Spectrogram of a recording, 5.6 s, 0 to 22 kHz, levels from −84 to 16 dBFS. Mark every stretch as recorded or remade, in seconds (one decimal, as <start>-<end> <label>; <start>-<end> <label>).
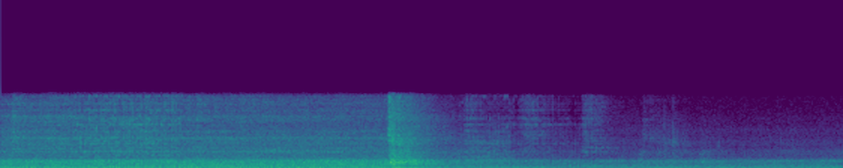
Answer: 0.0-0.5 recorded; 0.5-1.2 remade; 1.2-3.1 recorded; 3.1-4.0 remade; 4.0-5.6 recorded

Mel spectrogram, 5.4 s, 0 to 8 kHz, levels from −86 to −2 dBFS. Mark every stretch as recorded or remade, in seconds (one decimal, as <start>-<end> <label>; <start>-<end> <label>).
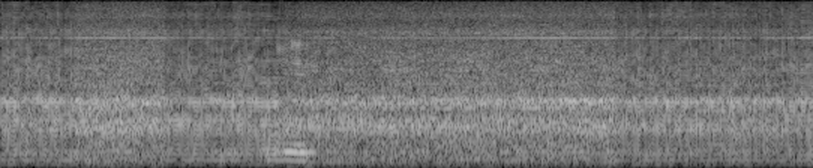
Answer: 0.0-0.5 remade; 0.5-1.1 recorded; 1.1-1.9 remade; 1.9-4.1 recorded; 4.1-5.4 remade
